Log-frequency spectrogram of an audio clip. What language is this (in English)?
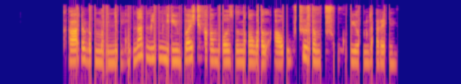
Mari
